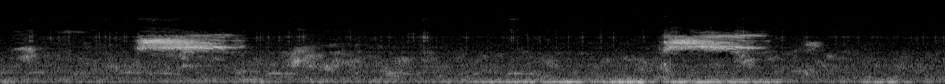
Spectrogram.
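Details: Two harsh, buzzy squirrel calls, each about a second long and several seconds apart. Faint low rumbling sounds occur between them.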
